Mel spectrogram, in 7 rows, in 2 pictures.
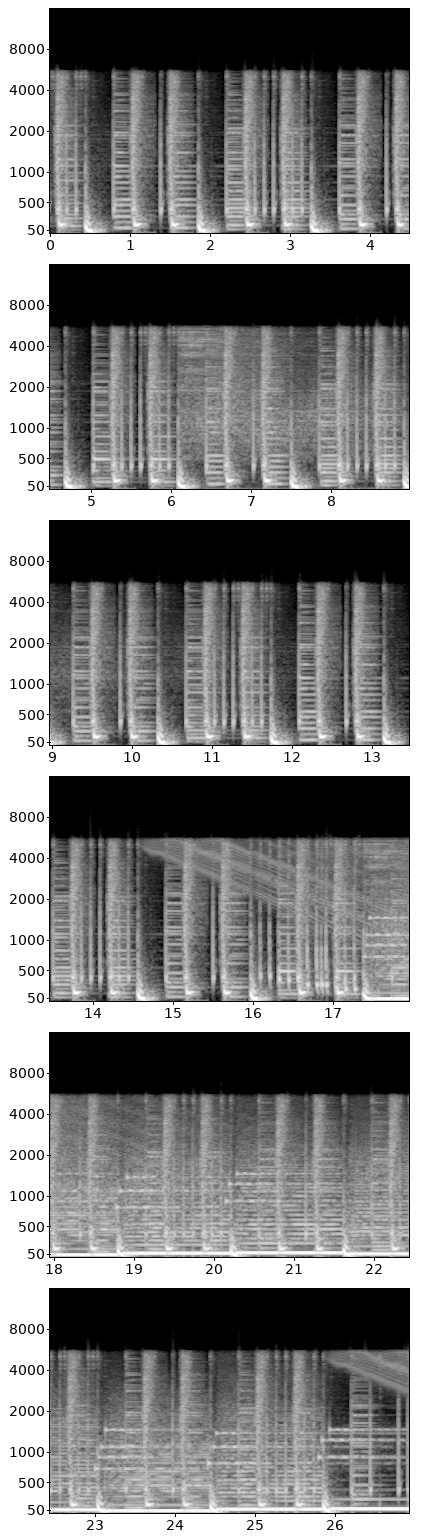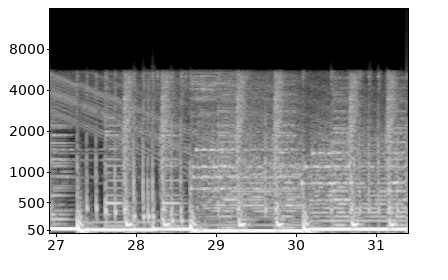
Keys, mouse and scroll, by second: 0.3 click, 4.6 click, 4.7 click, 5.8 click, 5.9 click, 7.1 click, 8.8 click, 8.9 click, 10.2 click, 10.3 click, 11.2 click, 11.3 click, 12.5 click, 12.8 click, 14.3 click, 14.9 click, 15.0 click, 16.2 click, 17.1 click, 17.2 click, 17.4 click, 18.5 click, 18.6 click, 20.6 scroll up 1, 23.2 scroll down 2, 27.1 click, 27.3 click, 27.6 click, 29.4 click, 29.4 click, 29.7 click, 29.7 click, 29.9 click, 30.0 click, 30.2 click, 30.2 click.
